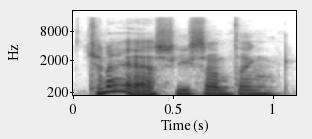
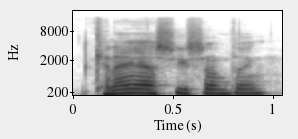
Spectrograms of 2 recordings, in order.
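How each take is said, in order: First: Said in the usual way. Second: Lifted pitch, emphasis on ask; higher, brighter retake. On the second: Shown as a demonstration. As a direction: ask it again, voice up high.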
